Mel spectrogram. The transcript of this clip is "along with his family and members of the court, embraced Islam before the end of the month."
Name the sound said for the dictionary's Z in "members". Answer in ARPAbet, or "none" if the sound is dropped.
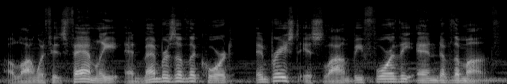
Z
